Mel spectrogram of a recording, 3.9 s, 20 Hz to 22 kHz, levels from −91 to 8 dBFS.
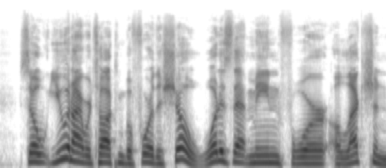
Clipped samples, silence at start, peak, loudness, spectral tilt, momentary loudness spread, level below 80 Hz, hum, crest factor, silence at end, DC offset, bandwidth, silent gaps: under 0.1%; 0.2 s; -6 dBFS; -21 LUFS; -6 dB/octave; 5 LU; -66 dBFS; none; 14 dB; 0 s; under 0.1%; 14.5 kHz; none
